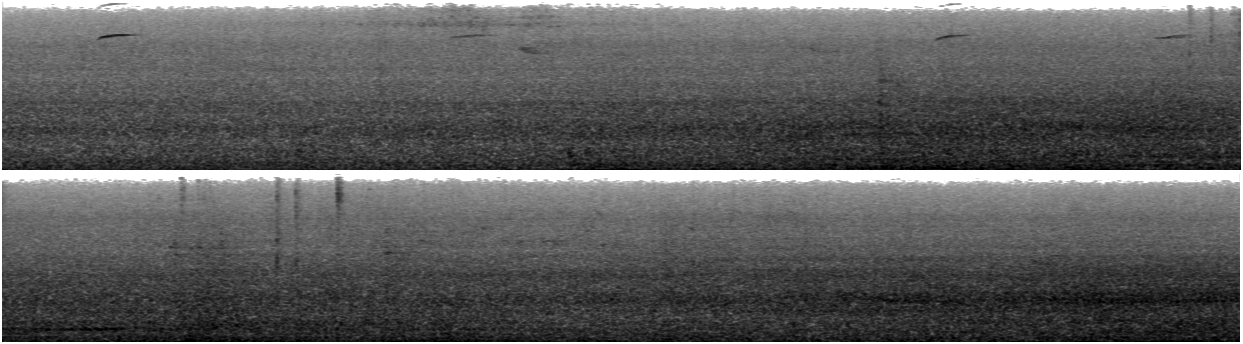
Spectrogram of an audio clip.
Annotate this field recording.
Soundscape next to Bratislava´s Lafranconi bridge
